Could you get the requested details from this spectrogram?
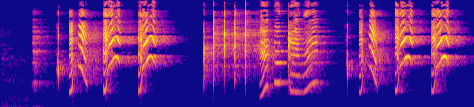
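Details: Talking parrot producing repeated squeaky, swooping syllables in bursts, separated by brief silences, with a run of fast clicks and one long whistle that drops and then rises.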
